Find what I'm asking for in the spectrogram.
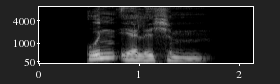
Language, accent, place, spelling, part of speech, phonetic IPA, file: German, Germany, Berlin, unehrlichem, adjective, [ˈʊnˌʔeːɐ̯lɪçm̩], De-unehrlichem.ogg
- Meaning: strong dative masculine/neuter singular of unehrlich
